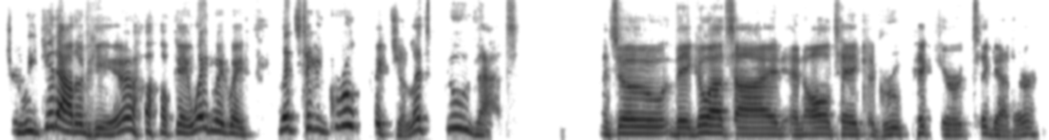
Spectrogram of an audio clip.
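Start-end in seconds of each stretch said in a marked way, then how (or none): 0.1-5.2 high-pitched, excitable organizer impression; hammed-up, high and eager; Bronwyn. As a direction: round up the group in a high voice. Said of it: "Bronwyn comes out with Todd".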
